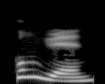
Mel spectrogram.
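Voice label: "公元", Mandarin Chinese; chinese-flashcards; hsk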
